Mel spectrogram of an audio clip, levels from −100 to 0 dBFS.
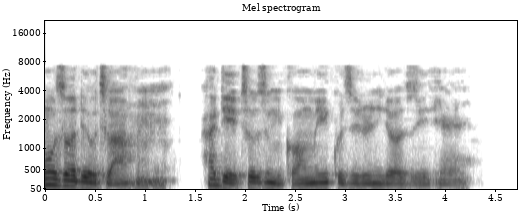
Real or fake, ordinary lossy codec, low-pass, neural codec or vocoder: fake; MP3, 64 kbps; 7.2 kHz; codec, 16 kHz, 2 kbps, FunCodec, trained on LibriTTS, 25 frames a second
